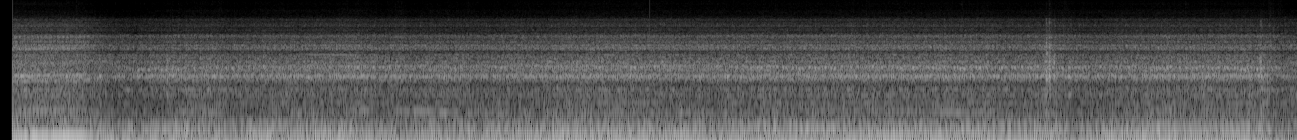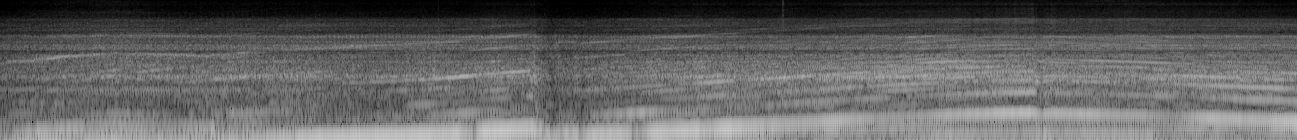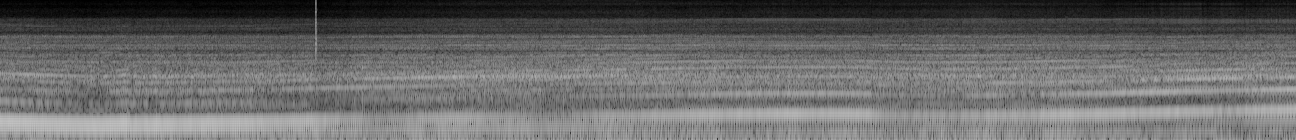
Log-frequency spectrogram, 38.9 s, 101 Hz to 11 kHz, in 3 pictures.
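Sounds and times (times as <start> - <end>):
motorcycle engine revving: 11.3 - 38.9.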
